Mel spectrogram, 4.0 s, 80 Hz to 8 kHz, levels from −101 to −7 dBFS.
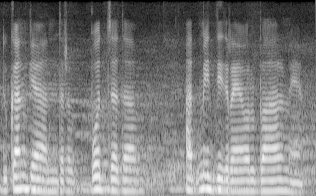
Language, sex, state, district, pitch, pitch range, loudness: Hindi, female, Arunachal Pradesh, Papum Pare, 165 Hz, 155-175 Hz, -17 LUFS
